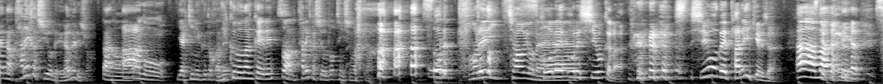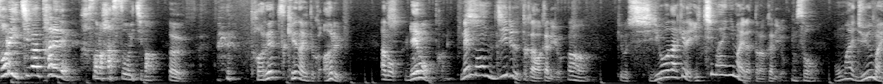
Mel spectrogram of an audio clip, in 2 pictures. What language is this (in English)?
Japanese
